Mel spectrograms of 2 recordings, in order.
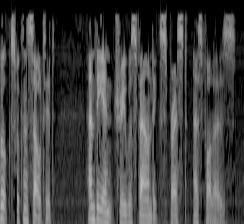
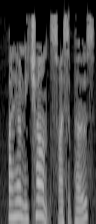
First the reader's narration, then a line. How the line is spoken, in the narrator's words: said Wilding, looking sadly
